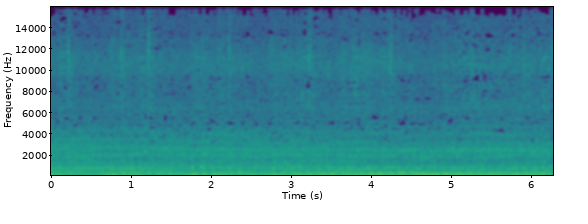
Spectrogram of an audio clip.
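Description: Passenger train coaches running past close by at speed: a steady, loud rush of wheels on rails, with faint clicks now and then.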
